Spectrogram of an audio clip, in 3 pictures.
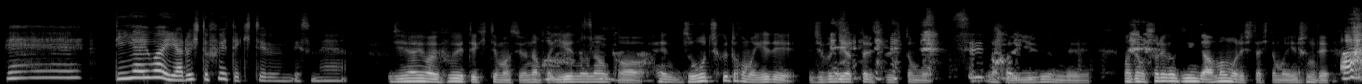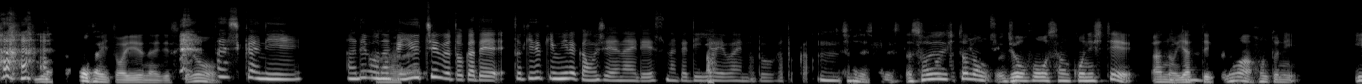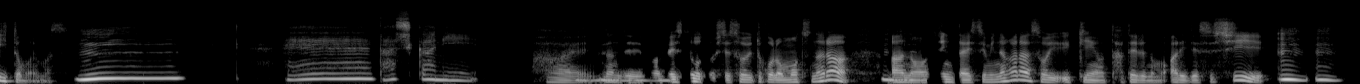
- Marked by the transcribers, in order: other background noise; chuckle; tapping; laugh
- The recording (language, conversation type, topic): Japanese, podcast, 家は購入と賃貸のどちらを選ぶべきだと思いますか？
